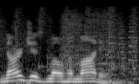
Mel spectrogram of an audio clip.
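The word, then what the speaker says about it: Narges Mohammadi: it go oh there it is okay uh pronunciation key Nares mohamadi n Nares mohamadi uh and uh she uh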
